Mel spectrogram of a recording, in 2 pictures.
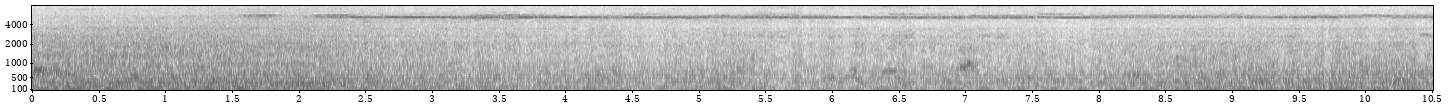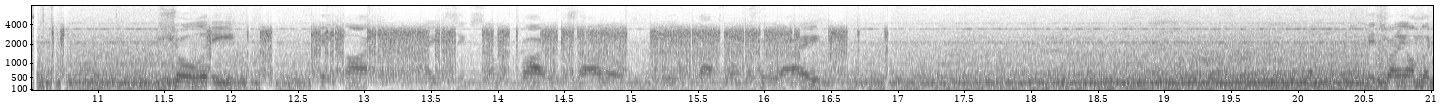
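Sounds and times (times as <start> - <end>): train wheels squealing: 1.4 - 10.6, 17.4 - 21.0.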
